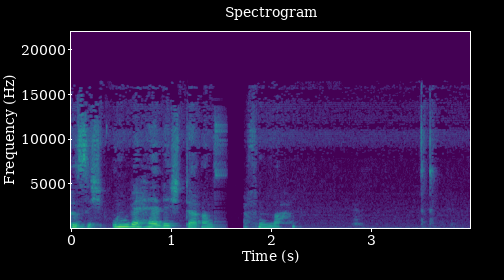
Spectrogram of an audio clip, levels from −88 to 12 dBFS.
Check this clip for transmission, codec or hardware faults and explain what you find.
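One transmission fault: AAC frame loss with concealment, from 1.45 s to 1.81 s in this speech clip. A run of consecutive AAC frames failed to reach the decoder, about 0.28 s of coded audio, which fits roughly a dozen frames. The decoder bridged the gap by reusing the last good spectrum with randomised signs and fading it as the loss continued. The result is a smeared, noisy patch where the speech dissolves into a hollow wash, decays, then fades back in.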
